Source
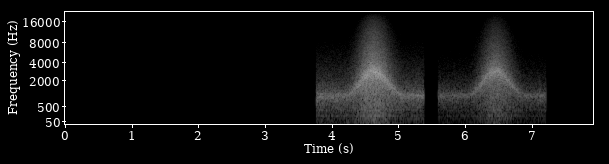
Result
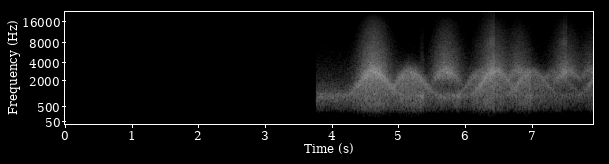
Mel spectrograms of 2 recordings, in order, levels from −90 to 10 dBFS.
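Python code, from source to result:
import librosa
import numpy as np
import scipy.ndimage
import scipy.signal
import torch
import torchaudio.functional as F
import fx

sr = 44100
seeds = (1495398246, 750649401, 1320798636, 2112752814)

y = fx.leveller(x, sr, passes=2, at=(5.32, 6.44))
y = scipy.signal.sosfilt(scipy.signal.butter(4, 480.0, 'highpass', fs=sr, output='sos'), y)
y = fx.echo_alternate(y, sr, ms=543, hz=2300.0, feedback_pct=72, wet_db=-3.0)
y = F.gain(torch.from_numpy(y), -3.0).numpy()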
